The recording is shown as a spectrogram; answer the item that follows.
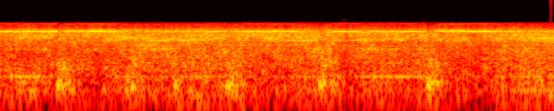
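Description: Live rock band playing loudly, with long held notes over drums in a dense, noisy mix.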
